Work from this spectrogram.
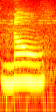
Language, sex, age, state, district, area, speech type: Urdu, female, 18-30, Uttar Pradesh, Mau, urban, read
